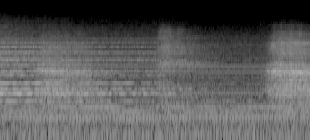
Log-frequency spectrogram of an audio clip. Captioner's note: Maggie exhaling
